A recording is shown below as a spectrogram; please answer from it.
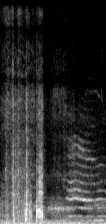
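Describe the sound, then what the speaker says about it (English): A cat cries below the room with three quick, plaintive meows in a row, fairly close but not loud, followed by quieter background hum. "And we got a crying cat below me here."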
